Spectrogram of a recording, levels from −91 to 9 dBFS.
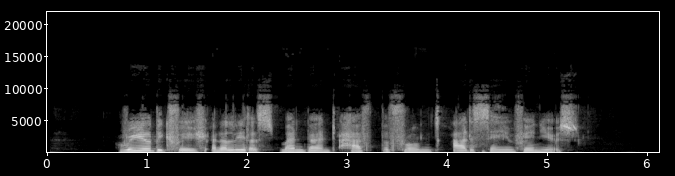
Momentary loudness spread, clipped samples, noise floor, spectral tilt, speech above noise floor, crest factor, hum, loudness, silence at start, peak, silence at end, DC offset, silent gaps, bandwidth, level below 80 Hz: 8 LU; under 0.1%; -83 dBFS; -3.5 dB/octave; 64 dB; 18 dB; none; -19 LUFS; 0.7 s; -2 dBFS; 0.8 s; under 0.1%; none; 9.6 kHz; -58 dBFS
